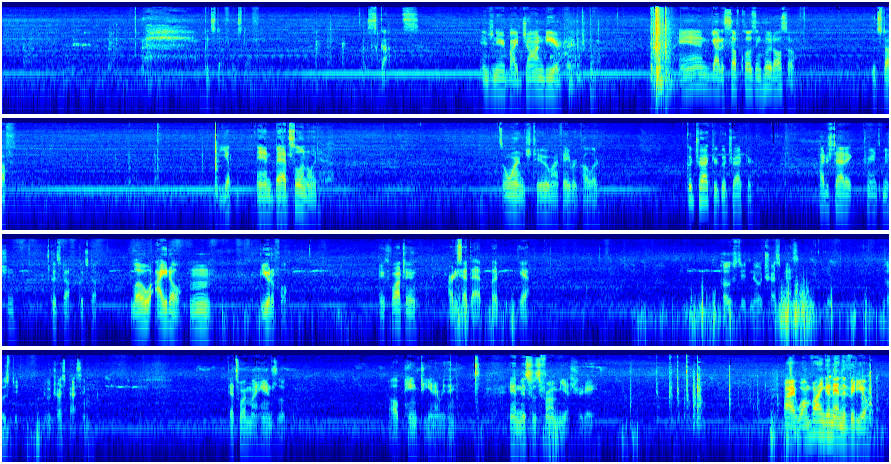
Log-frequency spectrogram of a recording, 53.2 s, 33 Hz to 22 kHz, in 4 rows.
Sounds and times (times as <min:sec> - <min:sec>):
Speech: 0:03.0 - 0:03.8, 0:05.4 - 0:06.3, 0:07.2 - 0:08.4, 0:10.1 - 0:12.0, 0:13.0 - 0:13.5, 0:16.5 - 0:18.2, 0:20.8 - 0:22.3, 0:23.6 - 0:24.6, 0:25.6 - 0:29.8, 0:30.5 - 0:30.9, 0:32.2 - 0:34.6, 0:37.4 - 0:38.6, 0:39.8 - 0:41.3, 0:43.3 - 0:44.2, 0:45.7 - 0:46.8, 0:47.5 - 0:48.8, 0:51.6 - 0:53.0.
